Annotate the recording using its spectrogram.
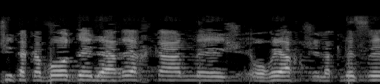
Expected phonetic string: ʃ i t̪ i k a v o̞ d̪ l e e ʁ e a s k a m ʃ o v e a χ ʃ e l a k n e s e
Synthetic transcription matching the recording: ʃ i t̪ a k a v o̞ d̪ l e a ʁ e a χ k a n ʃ o ʁ e a χ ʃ e l a k n e s e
